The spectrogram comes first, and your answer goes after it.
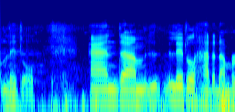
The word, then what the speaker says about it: Liddell: I think it's pronounced Liddell, not Liddell.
